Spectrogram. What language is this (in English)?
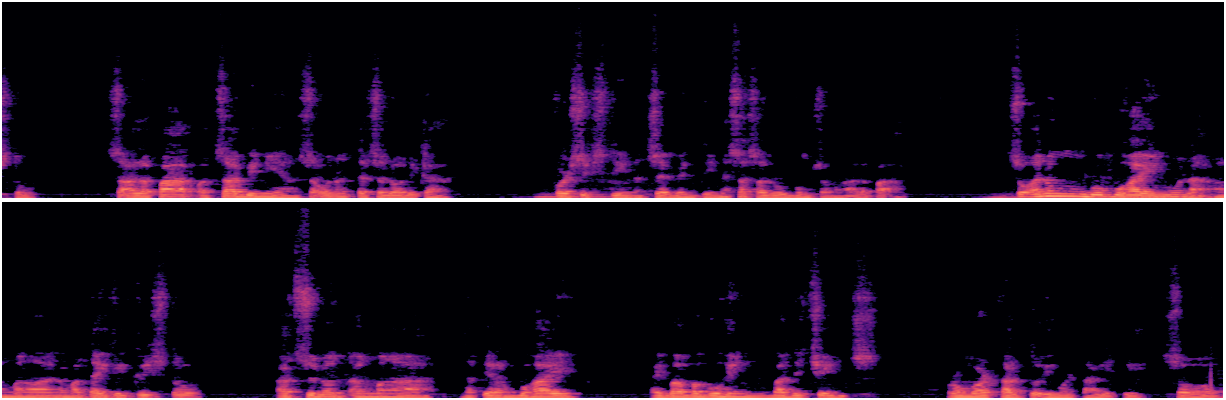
Filipino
